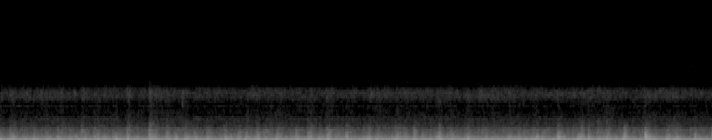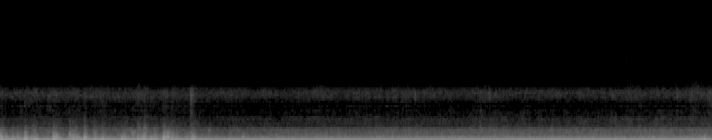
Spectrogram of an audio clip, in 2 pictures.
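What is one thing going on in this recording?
A front-loading washing machine hums.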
